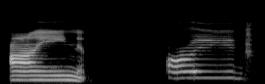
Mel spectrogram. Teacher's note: عین کو حلق سے پڑھیں گے اور تھوڑا کھینچ کے پڑھیں گے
